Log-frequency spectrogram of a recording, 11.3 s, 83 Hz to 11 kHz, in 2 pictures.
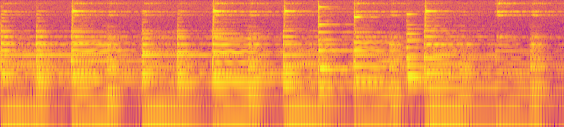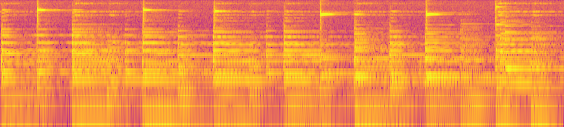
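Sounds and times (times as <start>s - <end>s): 
bells jingling: 0.0s - 11.2s.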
